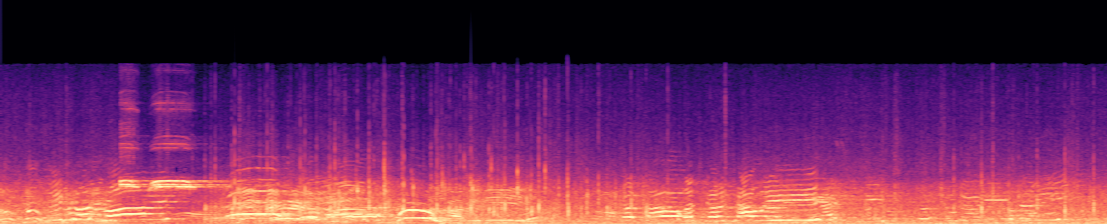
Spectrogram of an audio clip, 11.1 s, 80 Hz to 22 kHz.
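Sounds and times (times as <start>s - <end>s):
voices shouting and calling out: 0.0s - 4.6s.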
